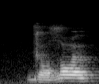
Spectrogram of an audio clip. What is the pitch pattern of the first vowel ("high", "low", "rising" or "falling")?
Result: low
